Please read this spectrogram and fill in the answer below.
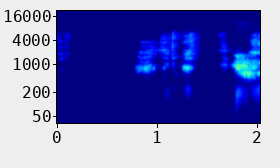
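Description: A dog barking in short bursts: several quick ones about a second in and a louder one near the end, picked up over a video-call microphone that cuts to silence between them.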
